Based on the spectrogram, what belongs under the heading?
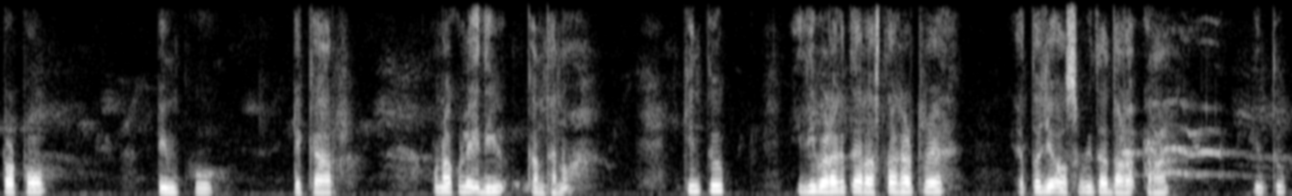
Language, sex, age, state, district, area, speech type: Santali, male, 18-30, West Bengal, Uttar Dinajpur, rural, spontaneous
